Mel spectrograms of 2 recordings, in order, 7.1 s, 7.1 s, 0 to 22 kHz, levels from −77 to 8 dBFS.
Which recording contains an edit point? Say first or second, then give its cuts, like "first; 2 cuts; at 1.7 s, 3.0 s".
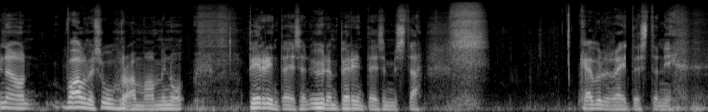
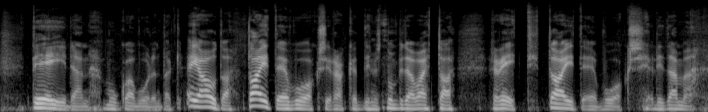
second; 1 cut; at 1.8 s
